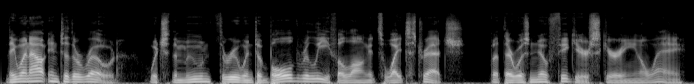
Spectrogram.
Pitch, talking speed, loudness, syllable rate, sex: 105 Hz, 205 wpm, -20 LUFS, 5.4 syllables/s, male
